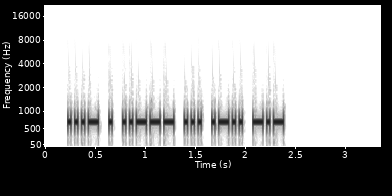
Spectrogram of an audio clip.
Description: Morse code, heard as a keyed tone, about 36 wpm, 700 Hz. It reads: VE2SLK
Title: DXCC-100 Call Signs - 6 Characters - 35wpm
